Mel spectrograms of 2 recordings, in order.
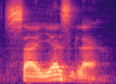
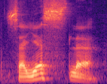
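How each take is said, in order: First: The middle consonant is a voiced z. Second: The middle consonant is a plain, light s. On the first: "Kurang tepat ketika kita membaca sayasla ini dengan sayazla" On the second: "kurang tepat kalau kita membaca dengan sayasla ini dengan sayasla"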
